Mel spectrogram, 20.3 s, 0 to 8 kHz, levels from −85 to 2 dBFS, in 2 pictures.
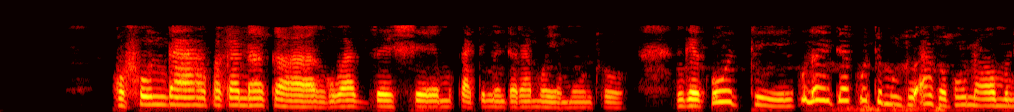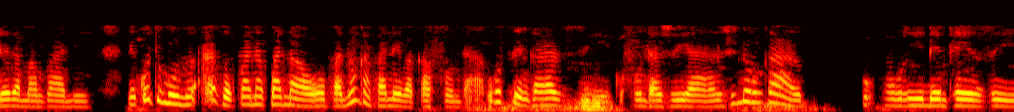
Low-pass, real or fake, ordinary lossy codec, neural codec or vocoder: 7.2 kHz; fake; AAC, 16 kbps; vocoder, 22.05 kHz, 80 mel bands, WaveNeXt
